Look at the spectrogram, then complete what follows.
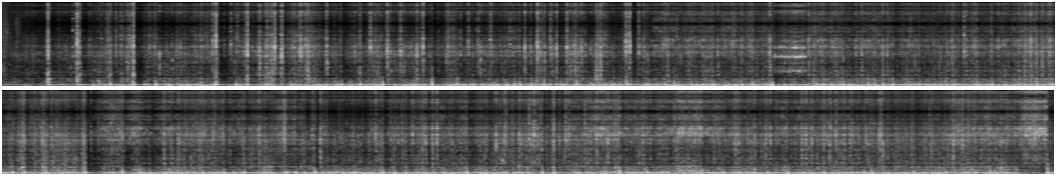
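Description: Heavy wind rumble on an action camera's microphone as a mountain bike rides fast down a dirt trail, with tyre noise and frequent knocks and rattles from the bike over bumps.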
